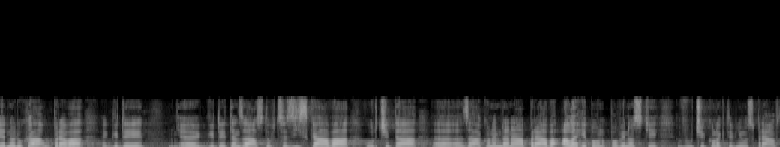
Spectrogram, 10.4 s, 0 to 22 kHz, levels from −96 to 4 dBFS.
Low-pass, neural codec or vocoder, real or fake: 7.2 kHz; none; real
